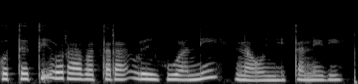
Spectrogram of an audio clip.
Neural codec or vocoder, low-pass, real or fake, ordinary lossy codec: none; 7.2 kHz; real; none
